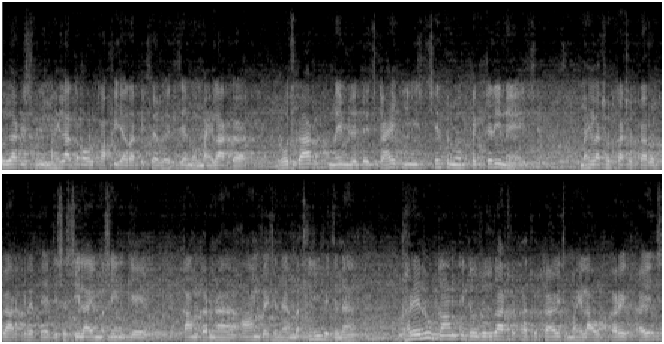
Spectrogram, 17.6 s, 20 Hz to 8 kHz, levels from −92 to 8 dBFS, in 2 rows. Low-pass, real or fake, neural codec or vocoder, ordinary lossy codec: none; fake; codec, 16 kHz, 4 kbps, FreqCodec, larger model; none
